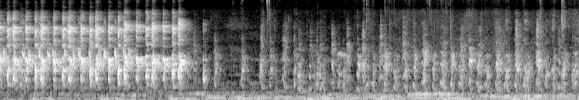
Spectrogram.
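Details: Chukar partridge calling: about three seconds of loud, rapidly repeated harsh notes at a steady rhythm, then the calls stop and only faint background noise with scattered clicks remains.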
